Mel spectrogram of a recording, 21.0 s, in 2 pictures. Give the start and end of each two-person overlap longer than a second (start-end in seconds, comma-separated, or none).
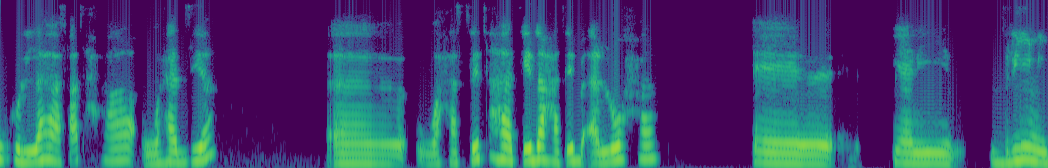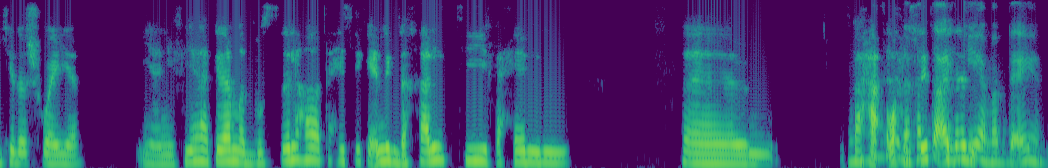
19.0-20.3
